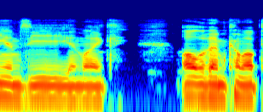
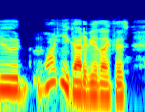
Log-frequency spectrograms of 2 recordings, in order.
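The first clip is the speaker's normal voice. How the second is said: pitched-up, annoyed tone, still friendly; 6 semitones higher, 6 dB quieter than usual. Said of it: "trying to be nice, but he's, like, annoyed".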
